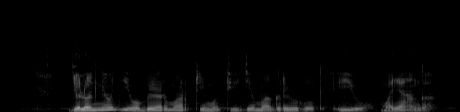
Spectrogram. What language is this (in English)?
Luo (Kenya and Tanzania)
